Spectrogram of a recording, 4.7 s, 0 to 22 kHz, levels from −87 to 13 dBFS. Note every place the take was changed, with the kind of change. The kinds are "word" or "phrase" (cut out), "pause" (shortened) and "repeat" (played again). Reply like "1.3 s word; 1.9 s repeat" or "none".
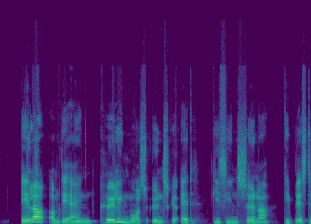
2.7 s word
